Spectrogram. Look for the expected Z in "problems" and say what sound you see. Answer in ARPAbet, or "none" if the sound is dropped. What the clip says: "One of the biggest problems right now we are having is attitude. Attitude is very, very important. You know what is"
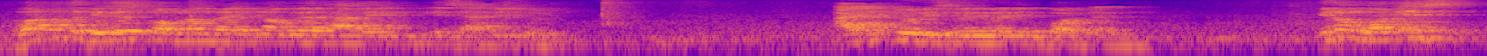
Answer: none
